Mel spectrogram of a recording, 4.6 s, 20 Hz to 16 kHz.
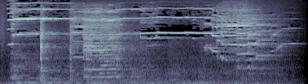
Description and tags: squeaky door inside
A wooden door closing with a squeak at the top of a staircase in a college towerblock. This was recorded using an AKG C1000s condenser mic.
squeaky, door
